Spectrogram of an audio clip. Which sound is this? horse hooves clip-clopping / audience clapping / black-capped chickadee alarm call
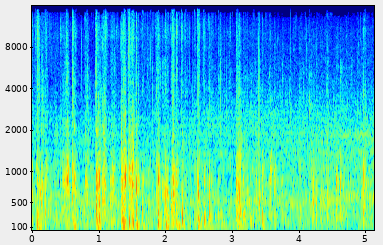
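horse hooves clip-clopping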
